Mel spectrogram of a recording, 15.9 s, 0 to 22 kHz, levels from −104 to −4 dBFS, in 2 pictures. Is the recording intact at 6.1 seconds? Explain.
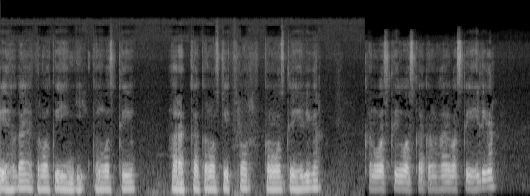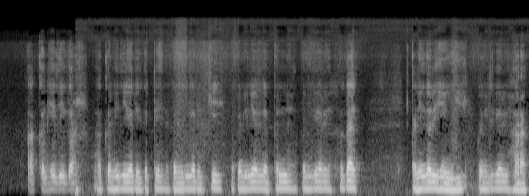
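No. At 6.1 s the sound is dull and boxy: from 5.47 s to 9.09 s the input has likely switched to a poorer device. Its narrower band stops near 10.5 kHz, the level falls by about 5 dB, and a faint new noise floor sits well beneath the signal. The change arrives without any gap.

Low-delay AAC compression is also present throughout. Its short frames resolve pitch harmonics poorly, so the speech sounds rough and grainy with noise between the harmonics, and nothing is above 15.6 kHz. The heavy damage points to a low bitrate, around 24 kbps.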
